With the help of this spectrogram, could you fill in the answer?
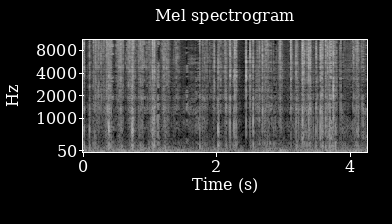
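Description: Long nails rapidly tap and strum across the bristle pins of a pink plastic paddle hairbrush held upright. The result is a quick, uneven run of crisp plastic clicks and scratchy strums, bright and thin with little low end and almost no ring after each hit.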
